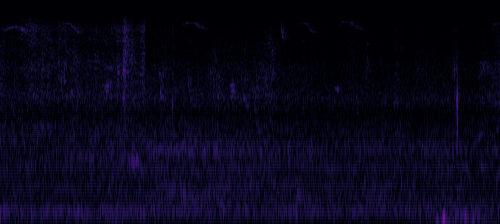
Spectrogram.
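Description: Quiet outdoor ambience with faint, scattered short bird chirps. There is a small click a little over a second in, and a sharp knock near the end.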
